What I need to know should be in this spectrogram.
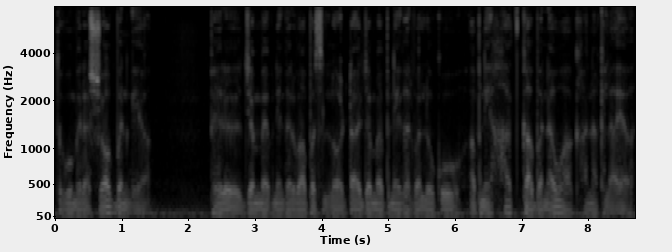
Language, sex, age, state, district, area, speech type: Urdu, male, 30-45, Delhi, Central Delhi, urban, spontaneous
